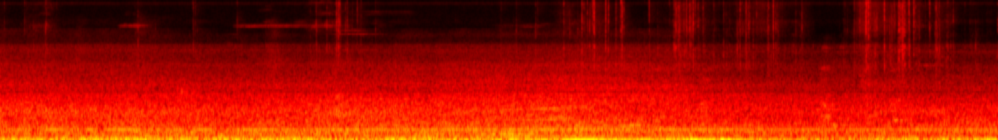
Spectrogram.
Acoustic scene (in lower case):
residential area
